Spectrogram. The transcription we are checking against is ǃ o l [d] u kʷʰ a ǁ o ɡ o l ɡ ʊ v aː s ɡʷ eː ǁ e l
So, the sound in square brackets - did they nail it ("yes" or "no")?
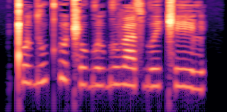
yes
